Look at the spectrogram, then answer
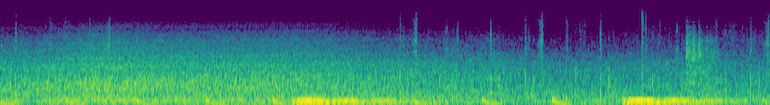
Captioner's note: sirens wailing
